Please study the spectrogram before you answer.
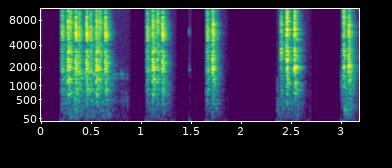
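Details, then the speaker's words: Late-1990s Kenwood KA-5090R amplifier: irregular bursts of sharp clicking as the motorized input selector switches sources by itself; suspected dirty or worn switch or a dry joint, not confirmed. "That's changing on its own, the input selector. I don't know if you saw that then. I didn't even touch that, and it was changing on its own."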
